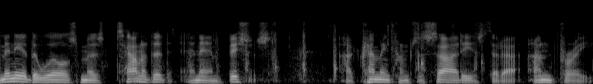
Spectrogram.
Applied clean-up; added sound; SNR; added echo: neural mask model Resemble Enhance denoiser.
